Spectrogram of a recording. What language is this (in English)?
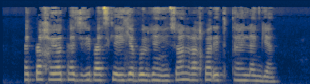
Uzbek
